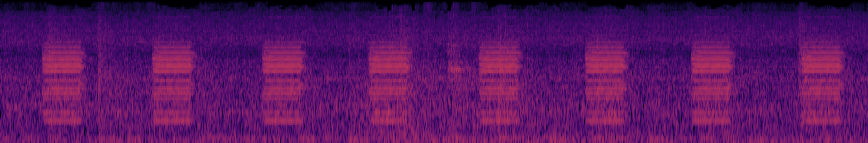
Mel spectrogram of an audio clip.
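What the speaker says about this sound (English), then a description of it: "triggering the wind shear alarm on the plane" An aircraft's wind shear alarm on a passenger jet caught in a downdraft, sounding as a steady series of evenly spaced electronic beeps, about two per second, over a constant roar of cabin and engine noise.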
